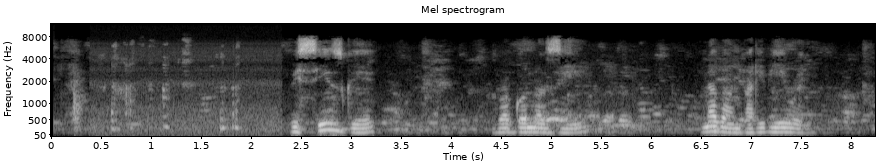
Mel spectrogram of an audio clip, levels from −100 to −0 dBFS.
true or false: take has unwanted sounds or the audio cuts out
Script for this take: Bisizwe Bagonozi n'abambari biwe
true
